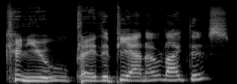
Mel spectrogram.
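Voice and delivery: high, boastful question; high-pitched proud challenge; crying out. A narrator's reading. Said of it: "cried Toad".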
